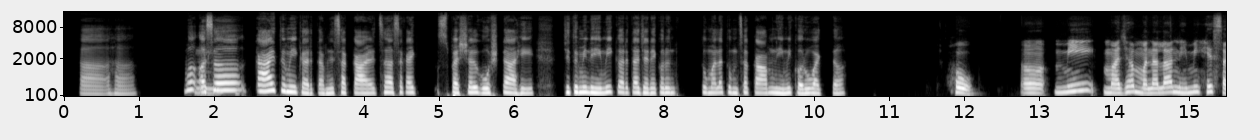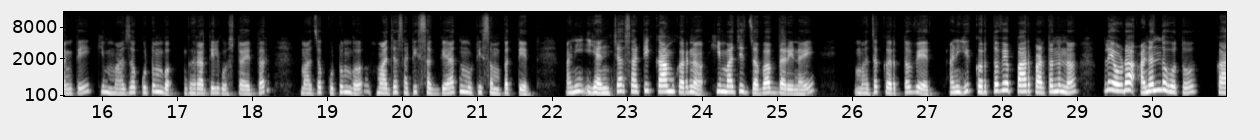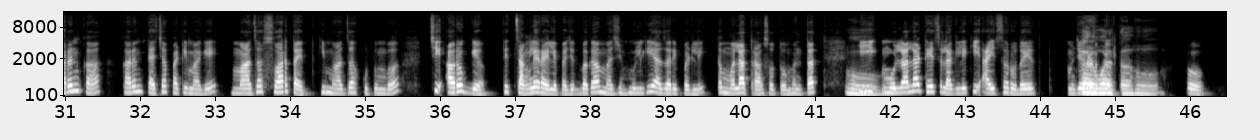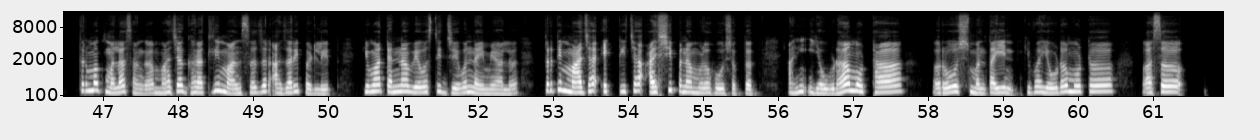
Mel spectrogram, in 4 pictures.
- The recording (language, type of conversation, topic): Marathi, podcast, तू कामात प्रेरणा कशी टिकवतोस?
- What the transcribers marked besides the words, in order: in English: "स्पेशल"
